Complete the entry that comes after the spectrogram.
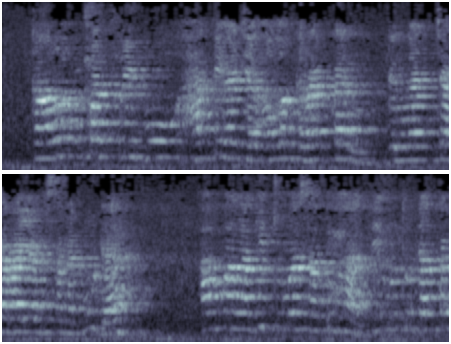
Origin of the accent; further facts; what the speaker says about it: Aceh, Indonesia; Saya orang Sumatera, Aceh, yang dulu lagi rame-ramenya GAM.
